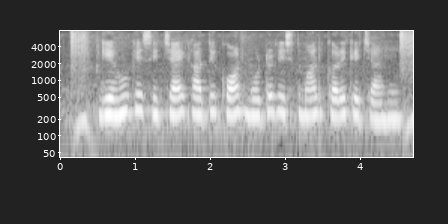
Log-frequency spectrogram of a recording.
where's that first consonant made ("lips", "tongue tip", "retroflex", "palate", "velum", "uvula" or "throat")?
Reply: velum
